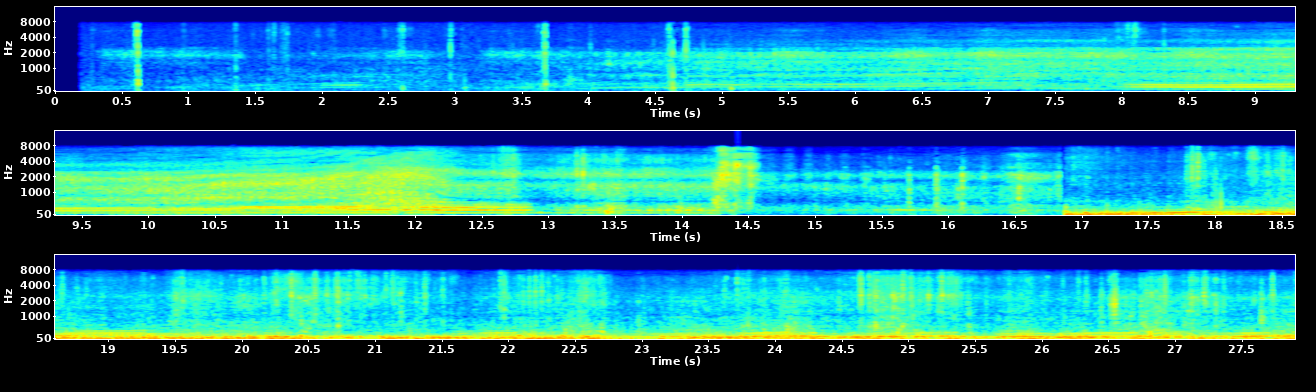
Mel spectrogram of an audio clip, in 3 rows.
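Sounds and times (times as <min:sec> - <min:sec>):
car accelerating on gravel road: 0:00.8 - 0:14.2, 0:15.0 - 0:27.9
engine and road noise inside car: 0:16.8 - 0:27.9.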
